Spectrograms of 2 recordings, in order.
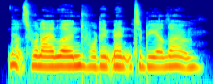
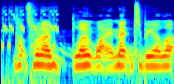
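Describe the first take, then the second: First: It is said in a somber, serious tone. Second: It is said in a light, casual tone.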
